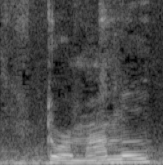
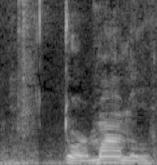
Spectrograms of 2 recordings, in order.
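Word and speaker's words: Dormammu: Dormamu. That is how you say his name. Dormamu.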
